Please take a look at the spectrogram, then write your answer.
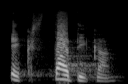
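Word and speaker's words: extática: el espíritu como conciencia estática con x soy andaluza y tengo que hacer un esfuerzo para pronunciarlo con es con x la experiencia originaria en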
